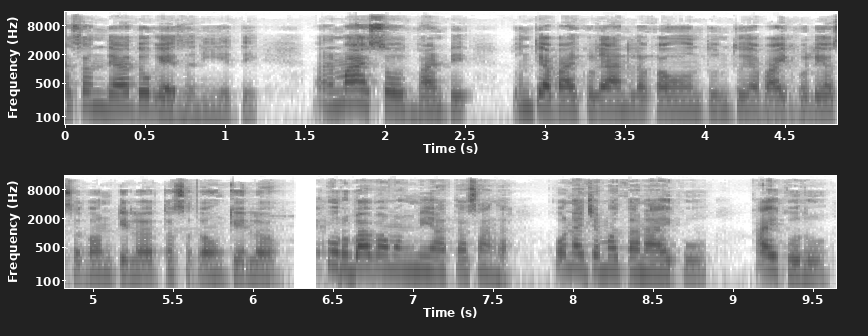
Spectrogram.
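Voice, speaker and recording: A man's voice: fairly high pitch, vocal fry, darkish tone. A man voicing an anxious young husband, making worried, helpless appeals.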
